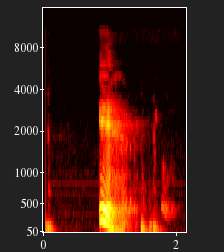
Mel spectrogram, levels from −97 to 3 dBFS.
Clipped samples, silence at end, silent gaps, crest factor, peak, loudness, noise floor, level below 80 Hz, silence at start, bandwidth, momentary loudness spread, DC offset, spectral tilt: under 0.1%; 0.45 s; none; 22 dB; -2 dBFS; -19 LUFS; -77 dBFS; -48 dBFS; 0.85 s; 6.8 kHz; 24 LU; under 0.1%; -8.5 dB/octave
